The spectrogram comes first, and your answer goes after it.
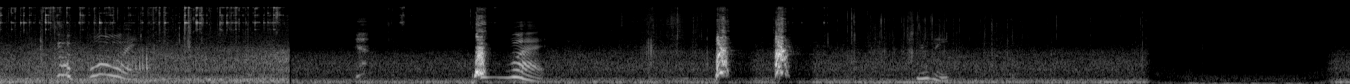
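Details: Impatient during leash-etiquette training, Obi, a blue merle Cardigan Welsh Corgi puppy aged 18 weeks, lets out a few sharp, loud barks and yips, three standing out in the middle, mixed with a few faint whines and his handler's encouraging voice.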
